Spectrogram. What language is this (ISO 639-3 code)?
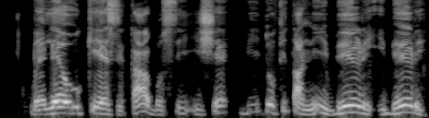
yor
